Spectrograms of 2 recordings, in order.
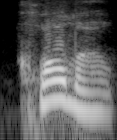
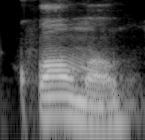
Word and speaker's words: Cuomo: I want to make sure I pronounce it right. Cuomo.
